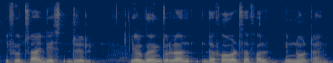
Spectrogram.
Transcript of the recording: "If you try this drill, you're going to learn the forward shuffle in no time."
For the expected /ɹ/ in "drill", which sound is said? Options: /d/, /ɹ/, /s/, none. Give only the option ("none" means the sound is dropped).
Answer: /ɹ/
